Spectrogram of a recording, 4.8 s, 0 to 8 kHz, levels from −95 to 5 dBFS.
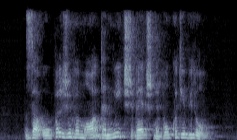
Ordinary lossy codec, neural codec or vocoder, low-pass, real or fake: AAC, 48 kbps; codec, 16 kHz, 4 kbps, FreqCodec, larger model; 7.2 kHz; fake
